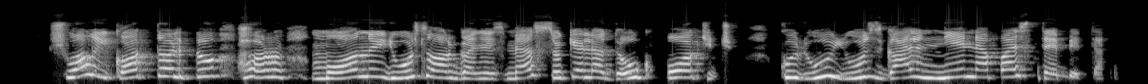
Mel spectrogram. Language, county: Lithuanian, Klaipėda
